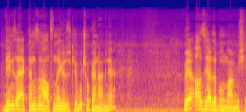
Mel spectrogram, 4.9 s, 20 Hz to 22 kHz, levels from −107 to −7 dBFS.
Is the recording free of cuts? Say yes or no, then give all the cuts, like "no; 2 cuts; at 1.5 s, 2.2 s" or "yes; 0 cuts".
yes; 0 cuts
